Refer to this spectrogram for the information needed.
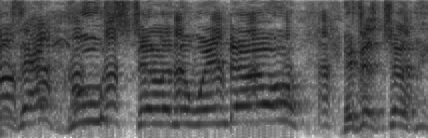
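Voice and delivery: high, urgent mock-Dickens voice; hammed-up Victorian excitement; excited Scrooge send-up. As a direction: call out eagerly as in a Christmas tale. Plays excited Scrooge-like buyer.

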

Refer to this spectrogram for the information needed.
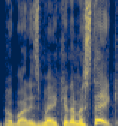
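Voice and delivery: normal talking voice

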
